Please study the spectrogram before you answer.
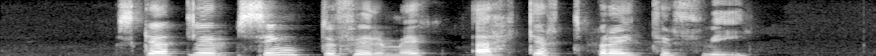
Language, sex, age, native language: Icelandic, female, 50-59, Icelandic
